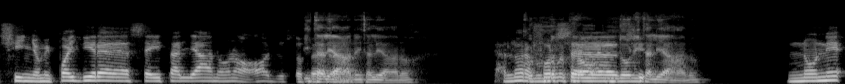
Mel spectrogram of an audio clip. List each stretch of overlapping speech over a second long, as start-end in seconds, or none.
5.2-6.6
